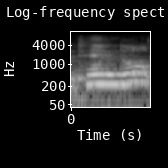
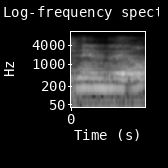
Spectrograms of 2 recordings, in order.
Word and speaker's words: Tyndale: pronunciations of that name it either comes down to tyndall or tyndale most english scholars that i know of pronounce it tyndale so that's the way i do if you are holding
